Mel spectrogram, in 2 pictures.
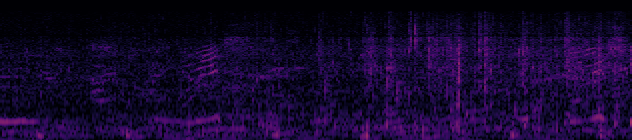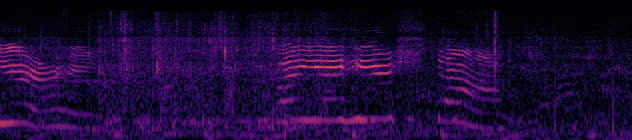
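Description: Young children squealing and calling out as they splash about in shallow water, with loud high-pitched squeals about three seconds in and again near the end.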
